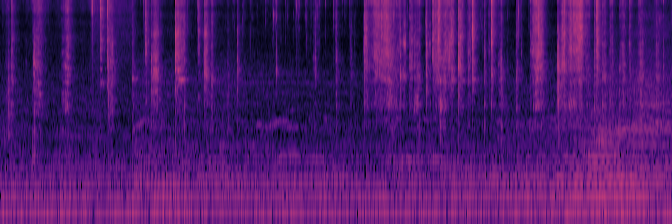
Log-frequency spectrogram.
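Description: Small metal trowel stirring and scraping wet cement mortar in a plastic tub: a run of quick clicks and scrapes, thickening into denser scraping from about halfway through to near the end.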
